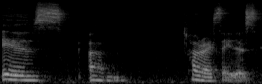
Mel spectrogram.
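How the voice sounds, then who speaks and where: Very slowly, a woman speaks in a somewhat breathy voice. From Puerto Rico. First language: Spanish. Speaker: crochet podcaster. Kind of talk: casual podcast chat.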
